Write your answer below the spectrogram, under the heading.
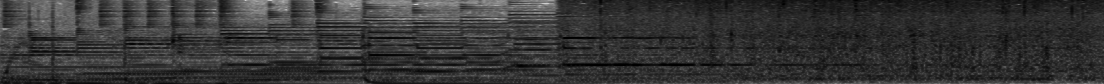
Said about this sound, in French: C'est de la pluie, c'est de la grêle, Kevin, mais aux Émirats arabes unis ce qui n'est pas banal. Et non, c'est pour le moins inhabituel parce que la péninsule arabique est avant tout un désert aride, d'où la surprise depuis dimanche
